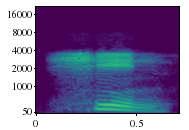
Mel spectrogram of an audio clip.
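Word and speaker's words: شين: scene তার পরবর্তী alphabet শিন শিন উচ্চারিত হবে শিন জীবের মাঝখানটা উপরের তালুতে টাচ করবে শিন শিন পরবর্তী অ্যালফাবেট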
